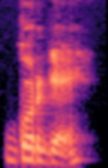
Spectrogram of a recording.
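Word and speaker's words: Gheorghe: name of it's it's it's spelled kind of like George but it's pronounced Gorge gor um Gorge Dinka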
